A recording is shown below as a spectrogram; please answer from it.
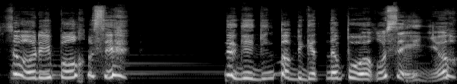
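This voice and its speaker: A woman's voice: high voice, very animated, moderate pace, dry recording. An actress with a Filipino accent playing a distraught, remorseful young woman in a radio drama, pleading over music. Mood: tearful pleading. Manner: pleading, tearful delivery.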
